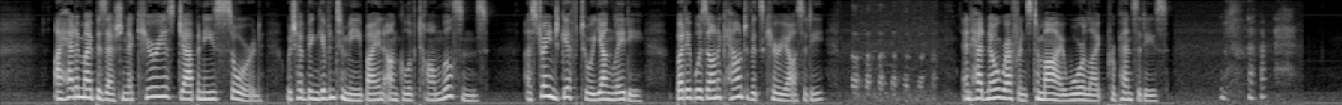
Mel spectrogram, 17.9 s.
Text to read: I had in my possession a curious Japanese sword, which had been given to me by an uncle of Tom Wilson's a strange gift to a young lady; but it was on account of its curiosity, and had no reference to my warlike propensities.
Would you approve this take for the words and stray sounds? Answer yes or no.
no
